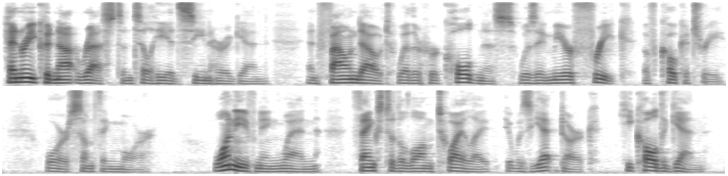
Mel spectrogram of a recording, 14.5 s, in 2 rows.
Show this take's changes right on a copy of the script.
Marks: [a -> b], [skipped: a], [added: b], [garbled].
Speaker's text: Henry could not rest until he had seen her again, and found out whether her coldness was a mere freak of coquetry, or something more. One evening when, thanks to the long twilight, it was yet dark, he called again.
Henry could not rest until he had seen her again, and found out whether her coldness was a mere freak of coquetry, or something more. One evening when, thanks to the long twilight, it was yet dark, he called again.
